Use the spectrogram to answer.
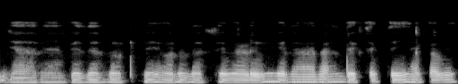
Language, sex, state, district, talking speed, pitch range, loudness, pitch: Hindi, male, Bihar, Araria, 195 wpm, 100-110 Hz, -15 LUFS, 105 Hz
